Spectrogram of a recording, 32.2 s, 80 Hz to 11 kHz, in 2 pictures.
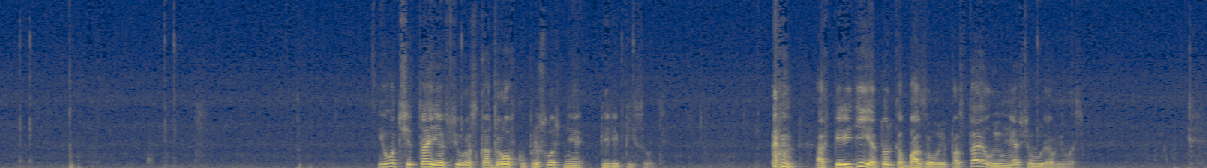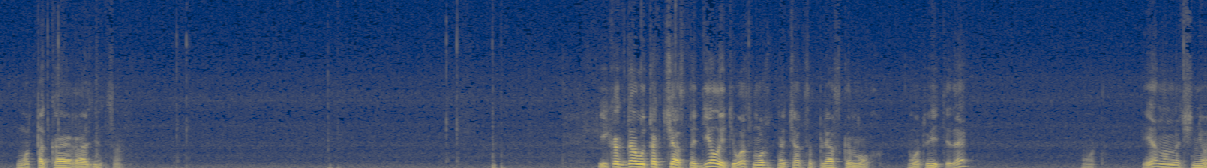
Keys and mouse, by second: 1.1 i, 2.5 click, 4.3 g, 6.9 i, 8.6 click, 13.9 click, 15.9 g, 17.6 i, 18.6 click, 20.8 g, 22.9 i, 24.9-25.4 shift+middle drag, 27.5-28.1 middle drag.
